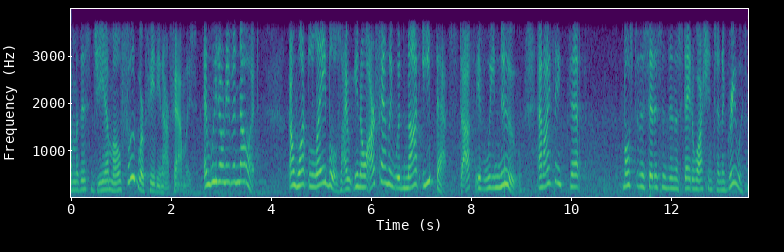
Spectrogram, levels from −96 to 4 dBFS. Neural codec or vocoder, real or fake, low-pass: vocoder, 22.05 kHz, 80 mel bands, WaveNeXt; fake; 3.6 kHz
